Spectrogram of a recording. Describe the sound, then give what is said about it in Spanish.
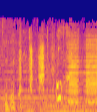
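A car horn honks, belonging to a gangster's car. Shorter blasts come first, then a steady, sustained blare holds through the second half. “Aquella bocina era inconfundible. No podía ser sino la del coche de Sykes, el malvado mafioso a quien Fagin”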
